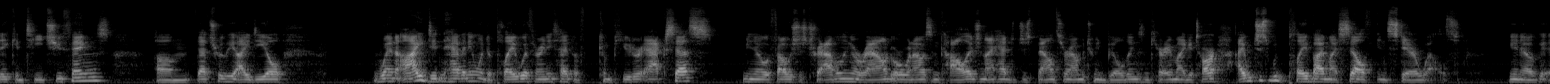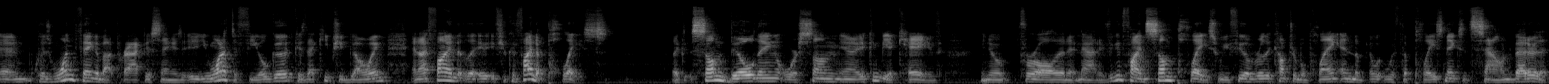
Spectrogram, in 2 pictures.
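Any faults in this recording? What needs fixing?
One channel drops out from 21.34 to 21.47 s, a dip of about 130 ms in which the overall level falls abruptly by about 6 dB and then snaps back. The likely cause is one side of the stereo pair going silent for that moment: once the channels are summed to mono, material shared by both loses half its contribution, and anything present only in the missing side vanishes entirely. To prevent it, secure the cabling and input on both channels and monitor each side separately while recording.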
